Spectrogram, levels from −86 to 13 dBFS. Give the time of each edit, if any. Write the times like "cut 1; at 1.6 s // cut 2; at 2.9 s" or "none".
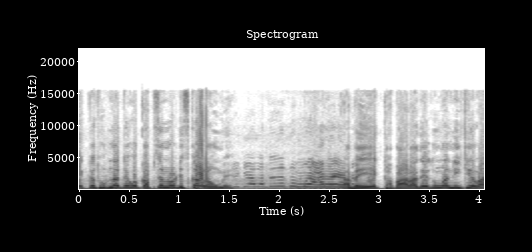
cut 1; at 2.8 s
